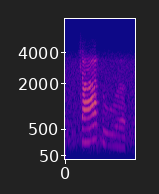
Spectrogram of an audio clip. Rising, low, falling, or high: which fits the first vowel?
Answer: rising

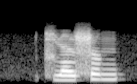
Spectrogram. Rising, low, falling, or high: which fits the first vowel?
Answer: high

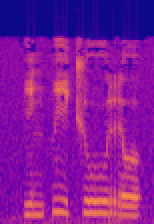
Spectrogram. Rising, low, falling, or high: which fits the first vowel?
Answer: low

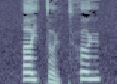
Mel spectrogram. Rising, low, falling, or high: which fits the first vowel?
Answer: high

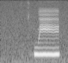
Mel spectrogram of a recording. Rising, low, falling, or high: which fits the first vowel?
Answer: high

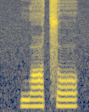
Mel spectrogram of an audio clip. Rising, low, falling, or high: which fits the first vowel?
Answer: high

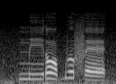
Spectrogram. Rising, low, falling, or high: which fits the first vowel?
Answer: low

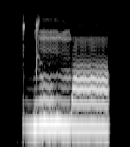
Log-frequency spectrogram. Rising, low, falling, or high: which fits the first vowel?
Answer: high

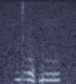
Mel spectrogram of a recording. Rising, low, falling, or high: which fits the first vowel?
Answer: falling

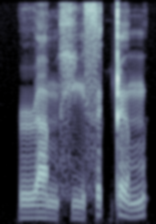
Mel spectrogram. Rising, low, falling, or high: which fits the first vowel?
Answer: low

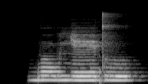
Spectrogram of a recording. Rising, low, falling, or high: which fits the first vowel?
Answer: low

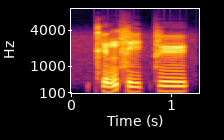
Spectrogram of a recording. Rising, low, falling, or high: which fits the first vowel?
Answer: rising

